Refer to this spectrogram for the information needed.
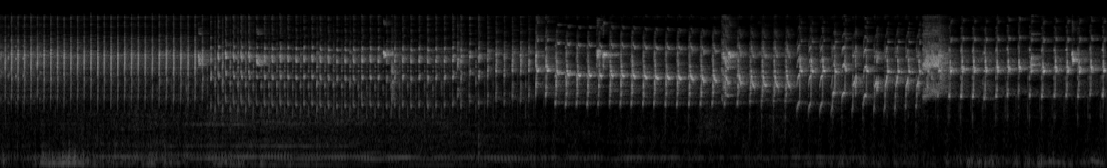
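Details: Long, lively ngekek trill from a lovebird, used to make a lazy, silent lovebird join in: sustained, rapid, high, buzzy chattering that shifts slightly in tone midway and runs on for over ten seconds, with a faint low background hum.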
